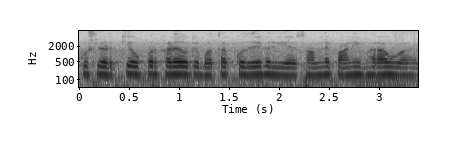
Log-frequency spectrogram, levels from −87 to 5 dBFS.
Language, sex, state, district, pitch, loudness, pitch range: Hindi, male, Chhattisgarh, Raipur, 160 Hz, -14 LUFS, 150-160 Hz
